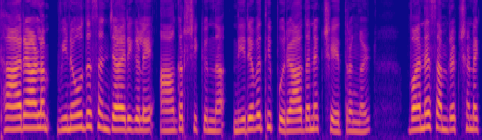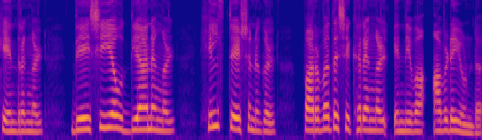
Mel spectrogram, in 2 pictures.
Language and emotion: Malayalam, neutral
